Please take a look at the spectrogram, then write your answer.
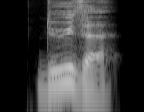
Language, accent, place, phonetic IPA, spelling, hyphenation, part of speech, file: German, Germany, Berlin, [ˈdyːzə], Düse, Dü‧se, noun, De-Düse.ogg
- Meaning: nozzle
